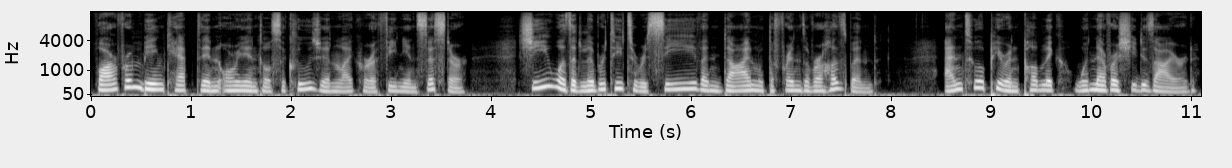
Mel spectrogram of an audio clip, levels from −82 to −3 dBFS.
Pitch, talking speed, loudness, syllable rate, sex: 160 Hz, 180 wpm, -18 LUFS, 5.1 syllables/s, female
